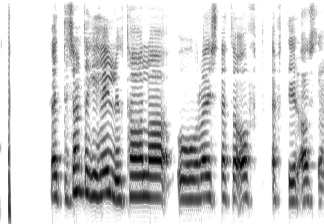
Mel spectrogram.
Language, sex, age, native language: Icelandic, male, 18-19, Icelandic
